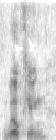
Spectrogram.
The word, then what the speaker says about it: Wilking: a special guest Alex will king hello that that is how you say your last name I I just be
